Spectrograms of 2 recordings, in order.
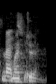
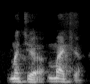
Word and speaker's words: Mathieu: And am I pronouncing his name correctly? Yes, Mathieu. Mathieu.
